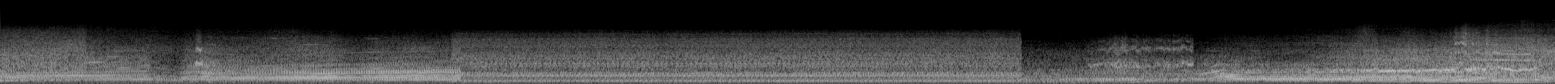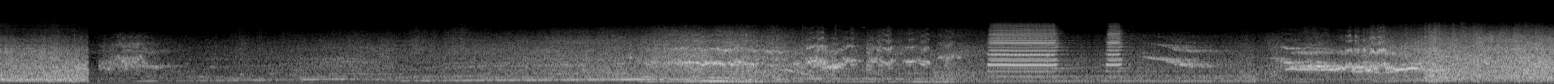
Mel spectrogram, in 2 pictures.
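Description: Car chase: car engines revving hard and tires squealing, the pitch climbing and falling as the cars accelerate and corner. A horn blasts twice a little before the end, and trash cans clatter as a car smashes through them at the very end.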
